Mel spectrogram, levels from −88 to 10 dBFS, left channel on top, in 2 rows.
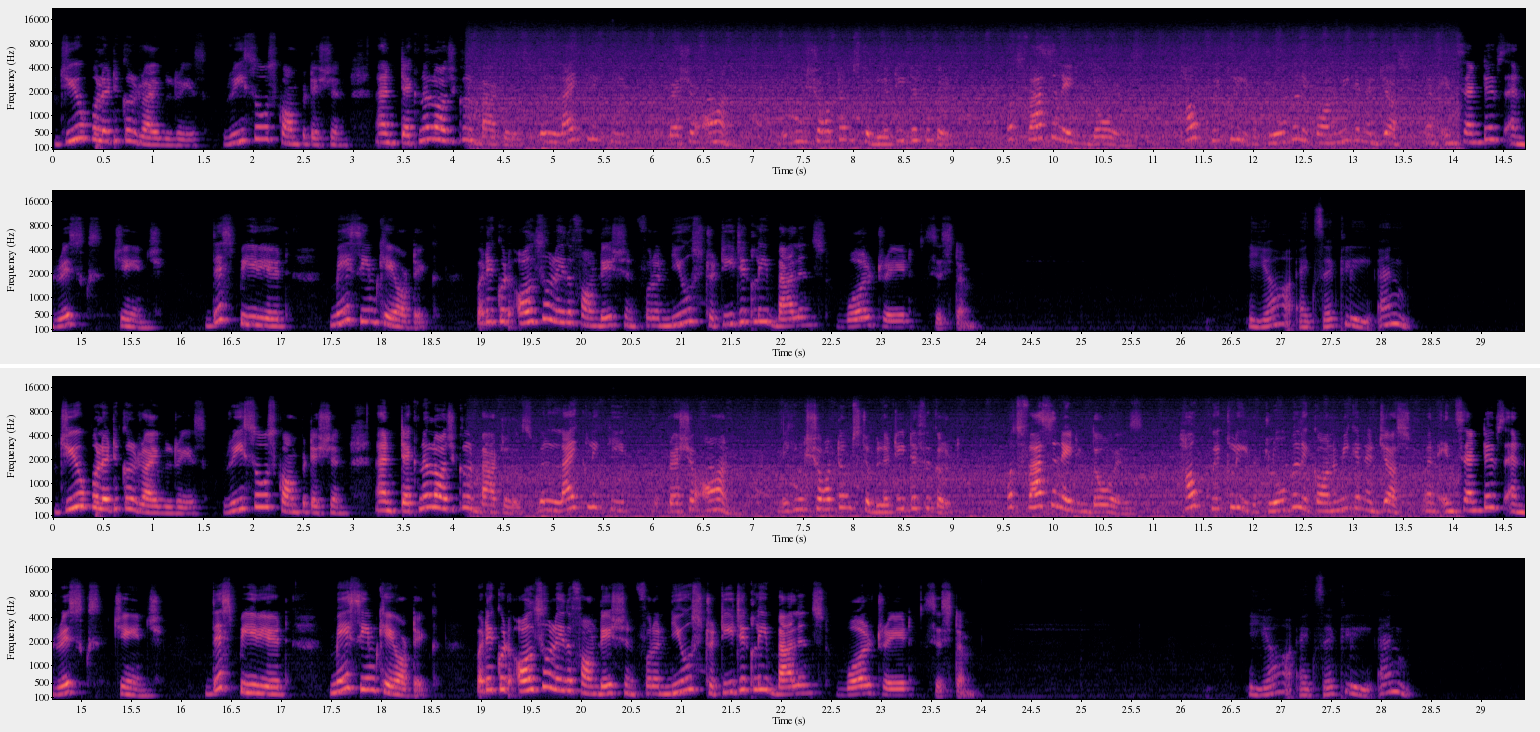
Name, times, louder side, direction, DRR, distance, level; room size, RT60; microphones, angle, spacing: voice 1, 0.0-5.8 6.2-6.9 7.2-9.0 9.5-10.9 11.3-15.8 16.2-18.4 19.0-23.9, right 5 dB, 45° right, 0.4 m, -28 dB
sound 1, 4.1-14.1, left 1 dB, 80° left, 0.9 m, -37 dB
voice 2, 26.7-28.3, left 2 dB, 30° left, 0.5 m, -35 dB
2.8 x 2.1 x 2.5 m
head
